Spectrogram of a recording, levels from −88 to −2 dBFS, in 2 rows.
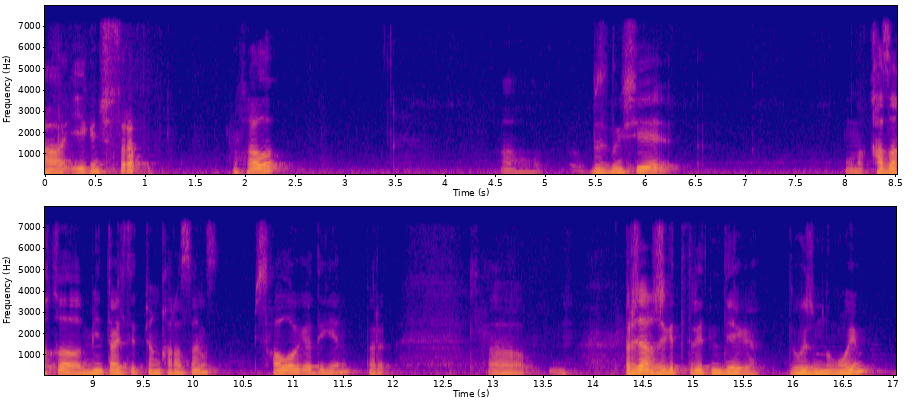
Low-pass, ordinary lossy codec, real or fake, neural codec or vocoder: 7.2 kHz; none; real; none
